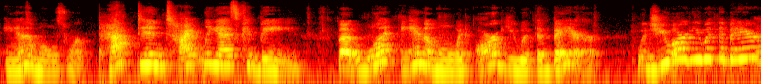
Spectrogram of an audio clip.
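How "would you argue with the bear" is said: playful question. Acted. Teasing question to child.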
